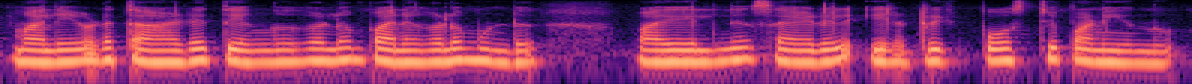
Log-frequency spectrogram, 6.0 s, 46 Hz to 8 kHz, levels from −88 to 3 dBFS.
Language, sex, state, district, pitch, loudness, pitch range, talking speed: Malayalam, female, Kerala, Kollam, 190 Hz, -16 LUFS, 180-200 Hz, 110 wpm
